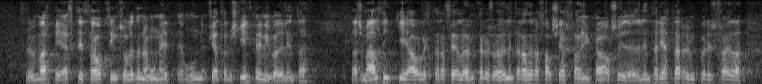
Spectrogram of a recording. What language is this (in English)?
Icelandic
